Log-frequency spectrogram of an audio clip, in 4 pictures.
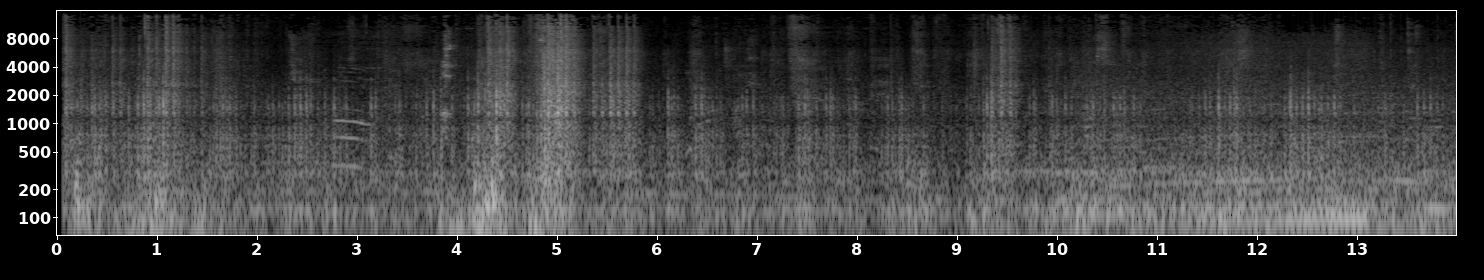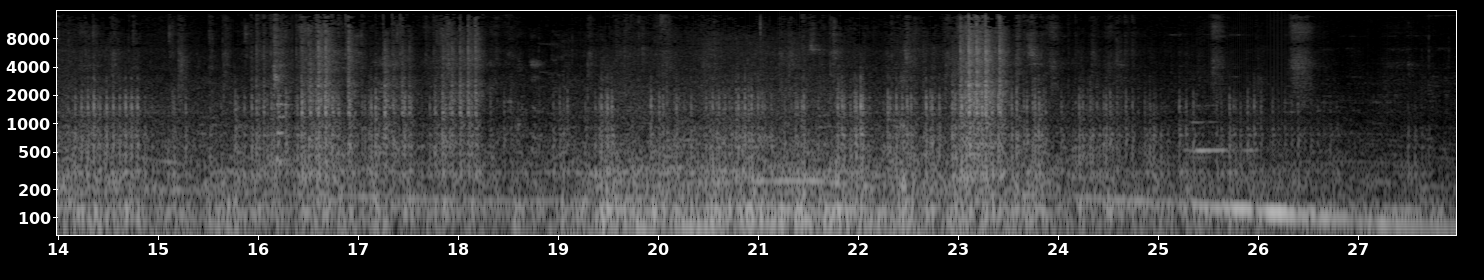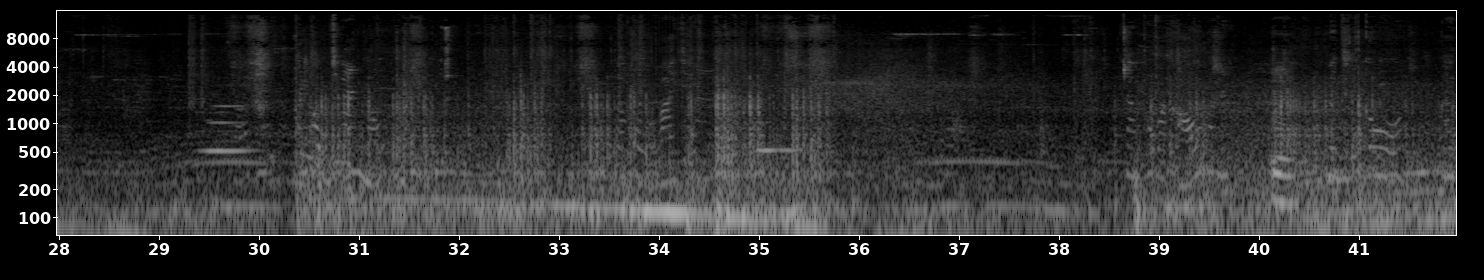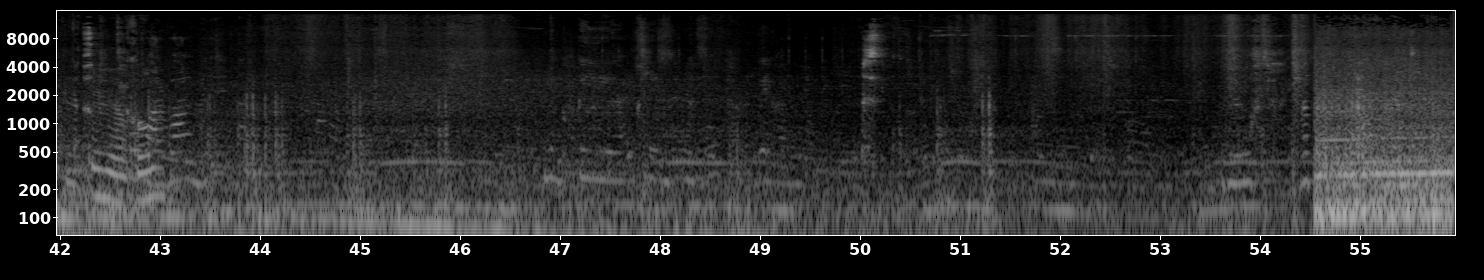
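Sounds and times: bus engine and road rumble: 0:00.0 - 0:55.9
rattles or knocks: 0:00.1 - 0:26.8
people talking: 0:02.6 - 0:03.6, 0:30.4 - 0:31.8, 0:33.3 - 0:35.2, 0:38.6 - 0:45.6, 0:46.8 - 0:51.0.

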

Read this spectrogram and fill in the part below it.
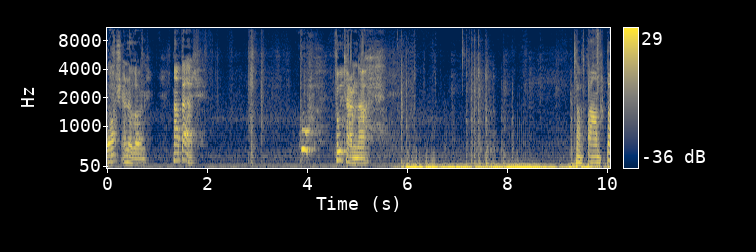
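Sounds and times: microphone knocks and rustles: 0:05.9 - 0:09.6.

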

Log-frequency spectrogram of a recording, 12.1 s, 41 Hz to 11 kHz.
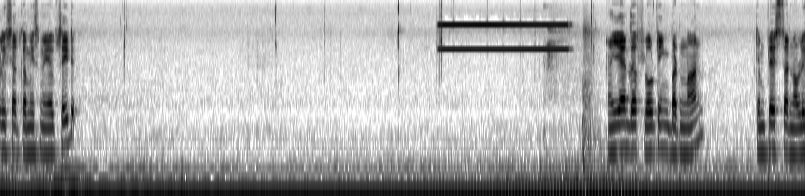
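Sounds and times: low electrical hum: 0:00.0 - 0:12.0
click: 0:01.8 - 0:02.0, 0:04.8 - 0:05.2, 0:05.9 - 0:06.2
high electronic beep: 0:06.6 - 0:08.6.

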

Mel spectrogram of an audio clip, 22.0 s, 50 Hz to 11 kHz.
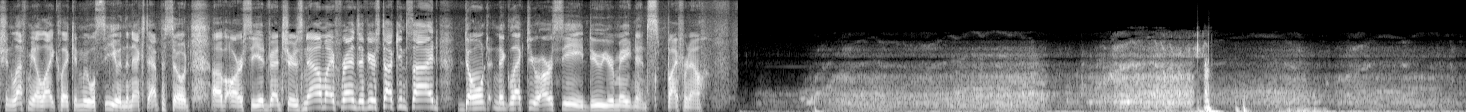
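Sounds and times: slowed toy car motor: 0:12.2 - 0:21.6.

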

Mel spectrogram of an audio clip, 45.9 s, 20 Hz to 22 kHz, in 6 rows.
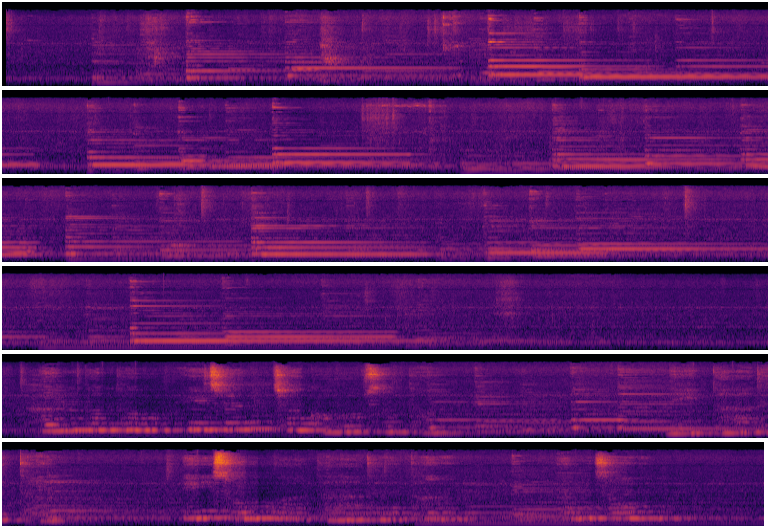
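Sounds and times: picked guitar melody: 0:00.0 - 0:45.9
low held guitar bass notes: 0:00.9 - 0:33.6.

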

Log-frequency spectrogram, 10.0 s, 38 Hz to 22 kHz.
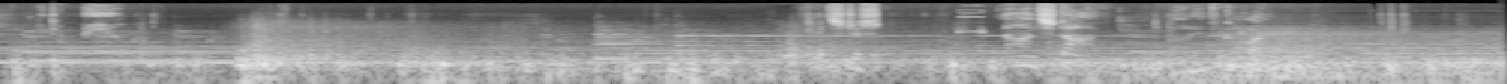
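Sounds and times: background music: 0:00.0 - 0:10.0
thunder rumbling: 0:00.0 - 0:10.0.

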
